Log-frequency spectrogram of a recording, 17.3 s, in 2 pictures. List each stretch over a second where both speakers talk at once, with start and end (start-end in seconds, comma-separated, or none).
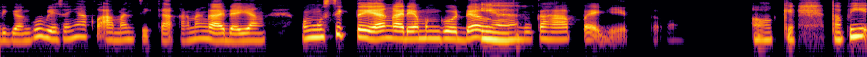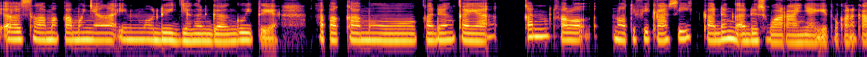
none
